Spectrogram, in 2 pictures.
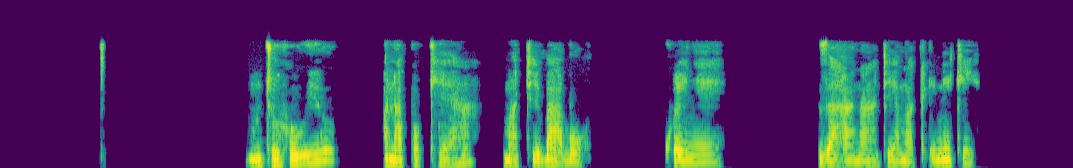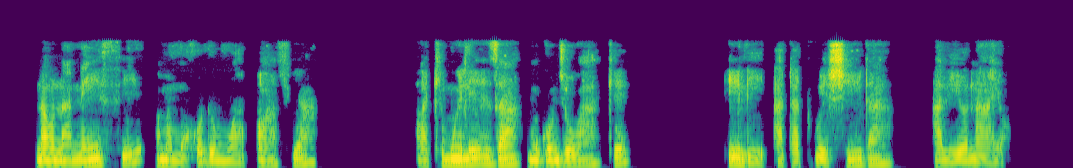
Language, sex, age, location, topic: Swahili, male, 18-24, Nakuru, health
